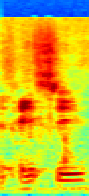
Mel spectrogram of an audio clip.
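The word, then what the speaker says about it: Paiste: Pasty? Pasty? That's how I hear it. Pasty? You're a drummer, so you should know this. I would say pasty. It's Pasty, pronounced gong, and what's that?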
